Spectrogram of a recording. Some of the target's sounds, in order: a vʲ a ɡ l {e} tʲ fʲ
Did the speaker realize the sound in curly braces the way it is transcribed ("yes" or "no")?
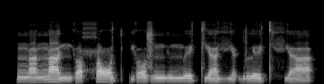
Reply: yes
